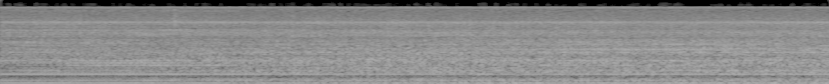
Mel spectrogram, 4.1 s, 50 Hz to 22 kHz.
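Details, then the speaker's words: 2002 Goodman 2-ton central air conditioner condenser recorded outside, running: steady low electrical hum with an even fan rush, no knocks or rattles; normal running. "and this is a Goodman I believe 2ton straight cool air conditioner from n from"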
